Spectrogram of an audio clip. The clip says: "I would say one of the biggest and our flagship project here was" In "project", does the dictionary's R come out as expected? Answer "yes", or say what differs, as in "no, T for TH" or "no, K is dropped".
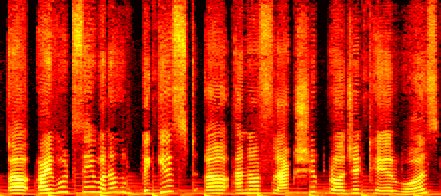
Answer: yes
